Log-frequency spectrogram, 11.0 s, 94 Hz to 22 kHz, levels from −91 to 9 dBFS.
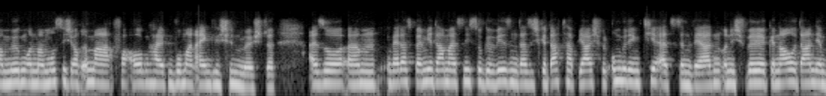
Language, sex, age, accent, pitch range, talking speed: German, female, 20-39, German, 190-210 Hz, 230 wpm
